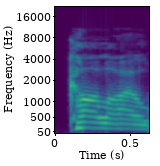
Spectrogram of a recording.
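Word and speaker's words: Carlisle: i s l e you don't pronounce the S Carlile way and that's in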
